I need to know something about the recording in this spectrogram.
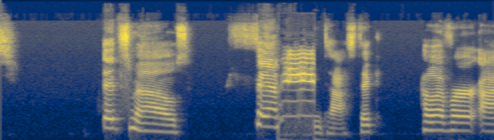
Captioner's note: meow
